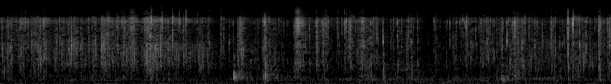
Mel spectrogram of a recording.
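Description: A full, cylindrical stack of round crackers in clear plastic wrap is held in the hand and tapped and scratched with fingertips and nails on the wrap. The result is a continuous, bright, dry crinkling with almost no low end, broken by a few sharper crackly taps around the middle and near the end.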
